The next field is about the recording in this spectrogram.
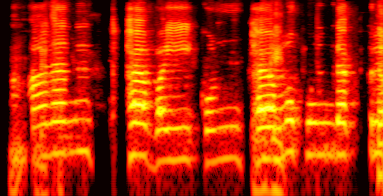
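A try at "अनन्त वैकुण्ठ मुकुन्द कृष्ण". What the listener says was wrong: Tha is not tha again. Tha I could hear as Mahaprana. It is not Ananta.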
